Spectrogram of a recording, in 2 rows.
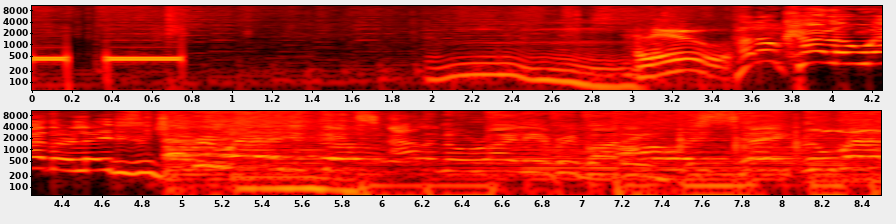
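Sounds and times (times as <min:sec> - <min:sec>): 
ringback tone of an outgoing telephone call: 0:00.0 - 0:00.8
speech: 0:03.0 - 0:08.4.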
